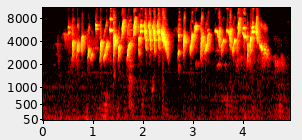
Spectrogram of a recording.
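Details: Black-headed European goldfinch in daytime singing: a continuous, rapid, bright twittering of tinkling, liquid notes, high and busy, running about four seconds with two short breaks, with no other clear sounds.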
